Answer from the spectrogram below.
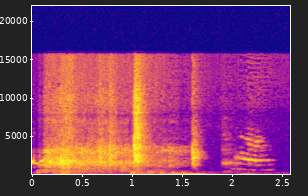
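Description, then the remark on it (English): A cat meows loudly and insistently, with a drawn-out complaining cry followed by a shorter rising yowl, with no one talking over it. “The cat wasn't having it.”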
